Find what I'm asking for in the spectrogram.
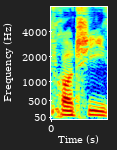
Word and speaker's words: Kyi: Ich glaube tatsächlich, der letzte Teil wird Chi ausgesprochen. Man könnte so wie AKK, man könnte ASSK machen.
